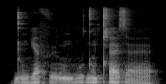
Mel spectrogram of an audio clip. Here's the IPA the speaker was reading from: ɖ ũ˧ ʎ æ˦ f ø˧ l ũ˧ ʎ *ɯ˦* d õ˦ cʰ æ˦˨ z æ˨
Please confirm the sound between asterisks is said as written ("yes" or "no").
no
